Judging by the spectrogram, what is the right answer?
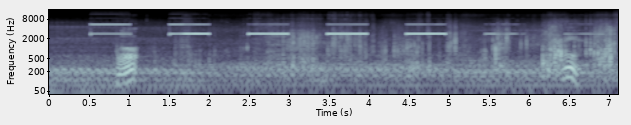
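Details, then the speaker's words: Old Ford F-150 cold start at minus 40 after sitting 4–5 days: jump pack, dropped to 54% charge, gives a steady run of high beeps about once a second, five or six in a row, warning of low charge. "Gotta wait for it. Beep, beep, beep, beep, beep, beep, beep."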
